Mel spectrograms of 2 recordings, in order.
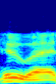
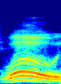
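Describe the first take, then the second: First: It is said as two syllables, like 'hoo-ah'. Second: It is said as one syllable, like 'woe'. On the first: The speaker calls it wrong. "I'd still pronounce that hooah" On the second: The speaker calls it right. "That's whoa, idiot, to stop that horse with"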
